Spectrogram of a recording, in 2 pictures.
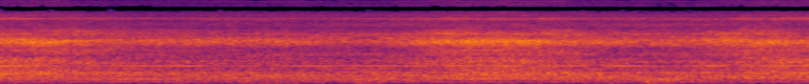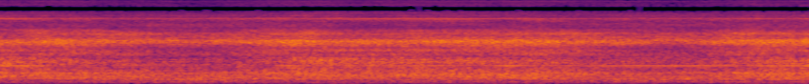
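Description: A vacuum cleaner whirs steadily while running over carpet, its pitch rising and falling as it is pushed back and forth.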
